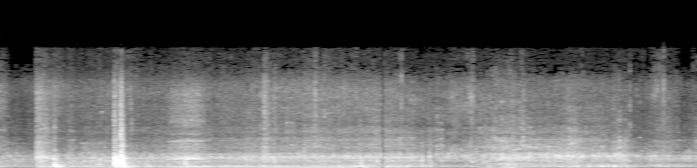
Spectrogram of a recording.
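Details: On a sunrise safari drive, a steady idling engine hum runs under a sharp click and faint rustling, with no animal call heard.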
